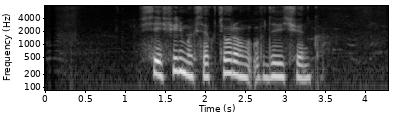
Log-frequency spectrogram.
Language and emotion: Russian, neutral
